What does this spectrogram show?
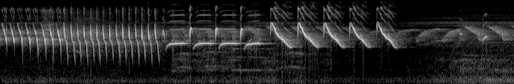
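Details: Canary, loper type, in long tutor song: a quick rolling trill, then slower sharp whistled notes sweeping downward, fading to softer notes at the end.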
